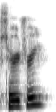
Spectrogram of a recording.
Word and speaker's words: surgery: Pronunciation, surgery. Use the sound like burger. Surger. Both vowels. Surgery. And a long E at the end, like green beans.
